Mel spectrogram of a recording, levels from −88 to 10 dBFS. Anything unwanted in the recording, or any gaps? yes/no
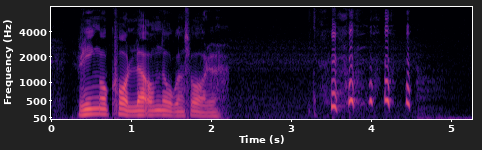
yes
